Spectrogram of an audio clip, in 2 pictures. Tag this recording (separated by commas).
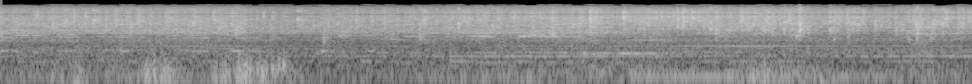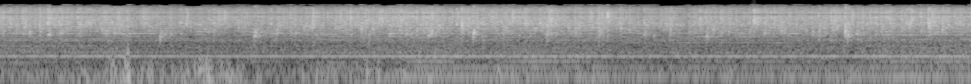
Water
